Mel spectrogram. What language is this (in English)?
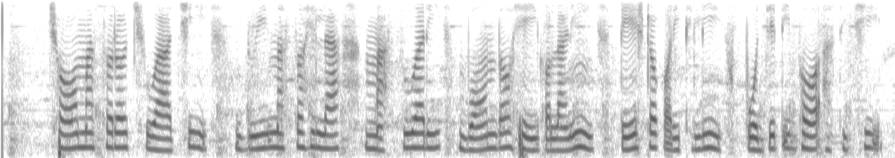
Odia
